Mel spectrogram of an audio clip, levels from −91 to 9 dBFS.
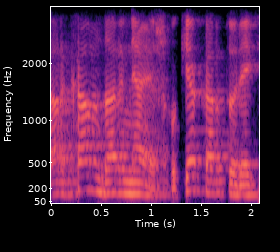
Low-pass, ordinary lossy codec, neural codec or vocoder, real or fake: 3.6 kHz; Opus, 64 kbps; none; real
